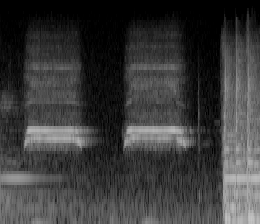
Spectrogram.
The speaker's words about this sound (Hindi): पूरे एक बजे सीटी बज जाने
